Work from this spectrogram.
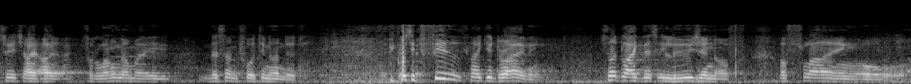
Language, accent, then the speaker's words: English; Daniëlskuil, Northern Cape, South Africa; English is a second language; I grew up in Daniel's Kuil, Northern Cape. And I think I was like 12 years old, I only know two English words.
